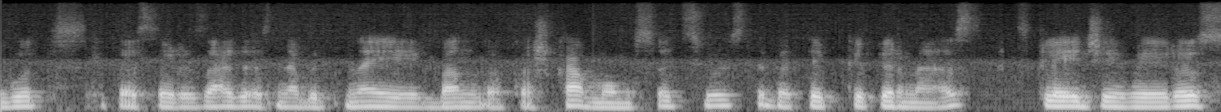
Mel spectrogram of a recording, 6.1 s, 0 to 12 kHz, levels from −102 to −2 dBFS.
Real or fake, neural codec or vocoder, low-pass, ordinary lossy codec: real; none; 10.8 kHz; Opus, 64 kbps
